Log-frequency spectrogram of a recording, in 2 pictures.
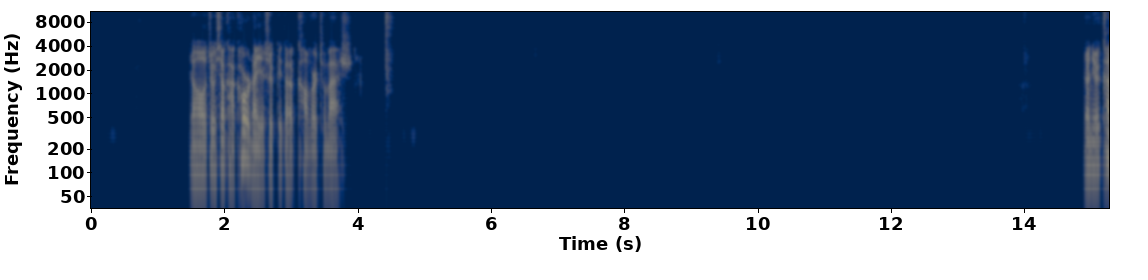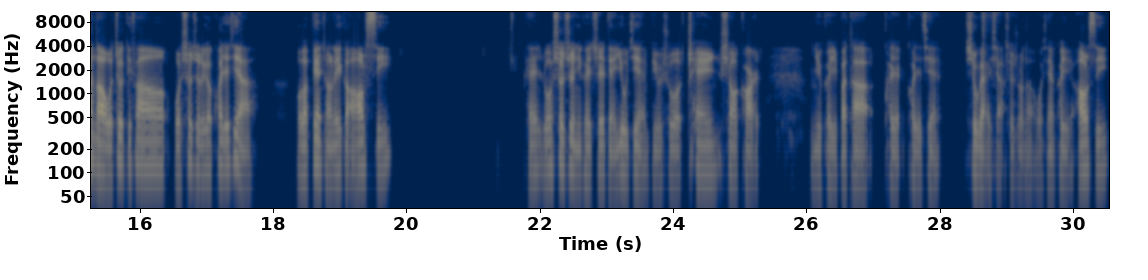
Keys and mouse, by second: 1.2 click, 2.7-5.7 drag, 5.8-8.8 drag, 9.0-9.8 middle drag, 9.8 click, 10.9-13.7 drag, 14.2 shift+middle click, 15.0-18.1 drag, 29.6-30.4 middle drag, 30.4 alt+c.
